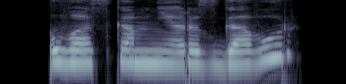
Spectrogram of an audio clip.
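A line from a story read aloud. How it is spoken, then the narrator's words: Sincere laughter. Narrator (Russian): Он искренне рассмеялся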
